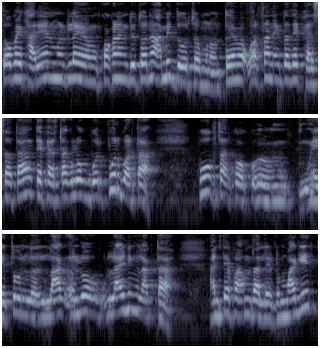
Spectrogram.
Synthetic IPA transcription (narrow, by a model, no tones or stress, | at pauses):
t̪ɔməjkʰaɾjanm̤əʈlẽkɔkʰɳãŋɡd̪iwt̪ɔnaamiːd̪oɾt͡sɔm̤əɽ̃uːnt̪eʋəɾt̪anekd̪at̪efʰɛsʈ̪at̪at̪efɛsʈaklok̚bəɾpuːɾbəɽt̪a | kʰuːbsaɾkɔk | et̪ũlaɡloklajniŋɡlaɡt̪a | anit̪ẽfamd͡zaleʈmaɡiːɾ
